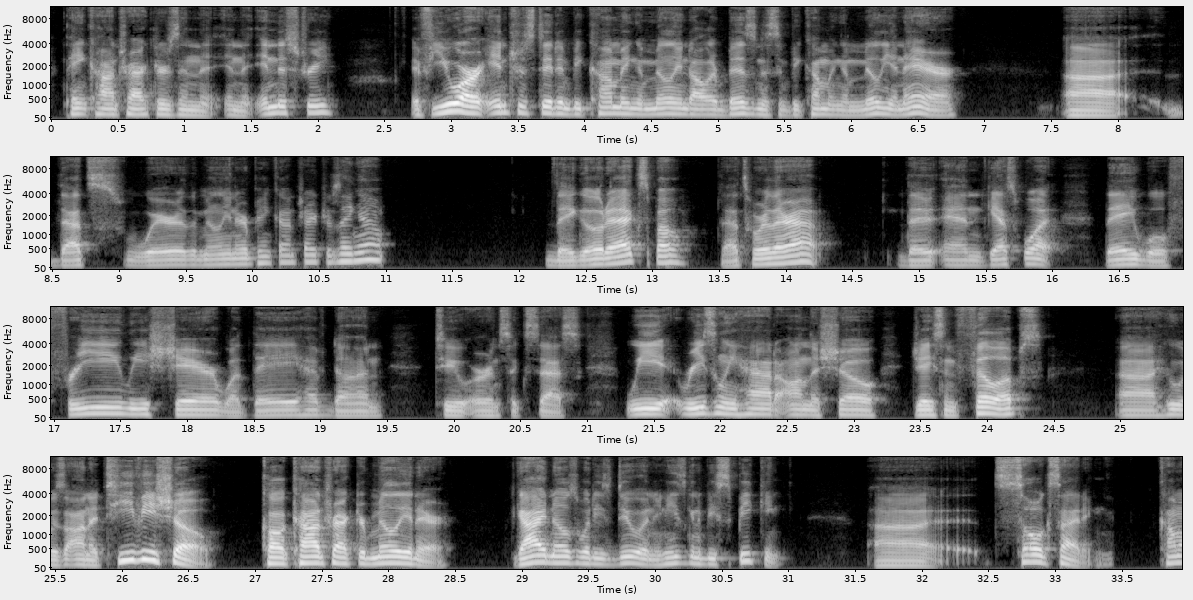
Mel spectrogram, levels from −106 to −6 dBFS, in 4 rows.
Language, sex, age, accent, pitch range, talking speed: English, male, 30-49, American, 95-130 Hz, 150 wpm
